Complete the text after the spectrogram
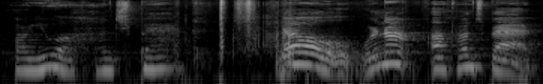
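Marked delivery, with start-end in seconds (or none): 0.1-1.5 soft whispered question. Acted. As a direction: whisper it in suspicion.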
